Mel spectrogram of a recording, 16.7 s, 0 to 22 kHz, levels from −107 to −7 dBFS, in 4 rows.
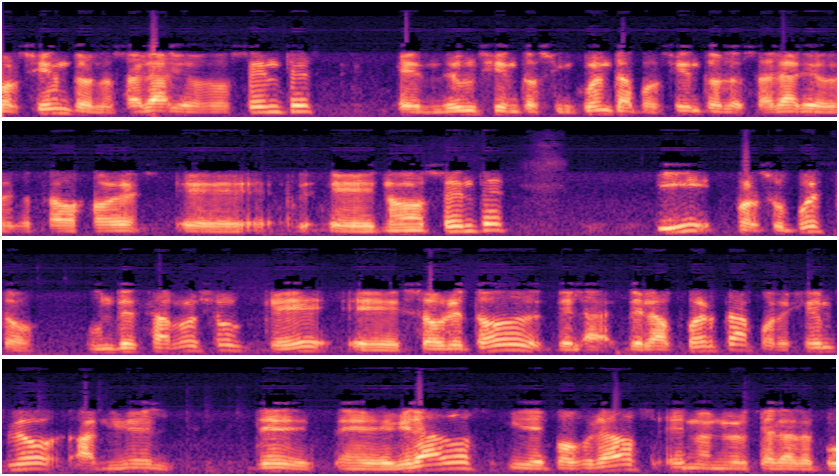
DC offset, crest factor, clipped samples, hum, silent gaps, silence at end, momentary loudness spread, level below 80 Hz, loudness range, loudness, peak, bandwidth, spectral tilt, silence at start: under 0.1%; 18 dB; under 0.1%; none; none; 0 s; 8 LU; -68 dBFS; 2 LU; -21 LUFS; -4 dBFS; 8 kHz; -6.5 dB/octave; 0 s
